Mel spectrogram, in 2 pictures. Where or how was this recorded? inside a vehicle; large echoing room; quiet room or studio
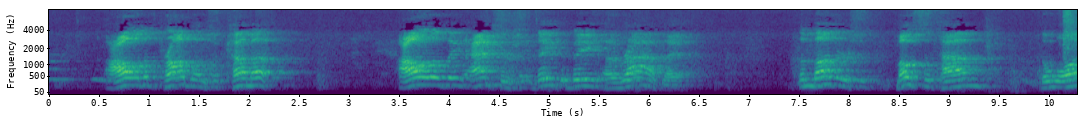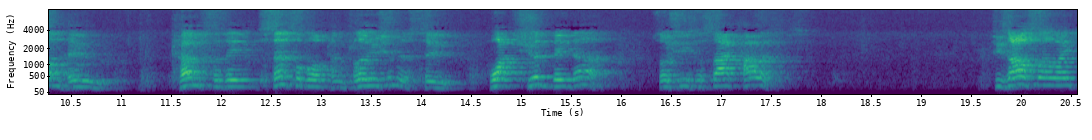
large echoing room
